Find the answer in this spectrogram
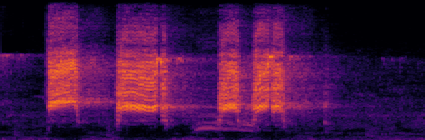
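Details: Black francolin in Sindh, Pakistan, giving a loud, harsh, grating call of four rasping notes in two quick pairs, over a quiet background.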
